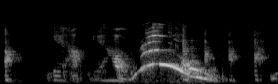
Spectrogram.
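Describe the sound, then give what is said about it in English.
A person imitates a cat's meow, one drawn-out rising and falling mew, with shorter vocal sounds just before and after. “Meow, meow. No. Meow, meow.”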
